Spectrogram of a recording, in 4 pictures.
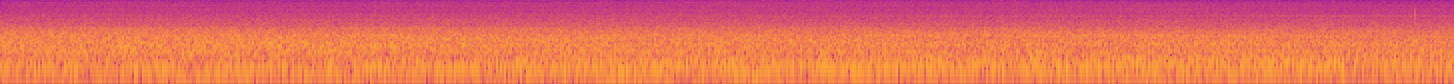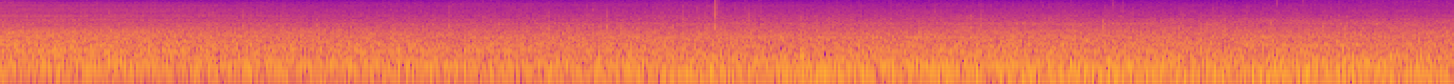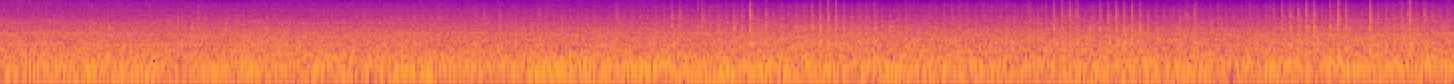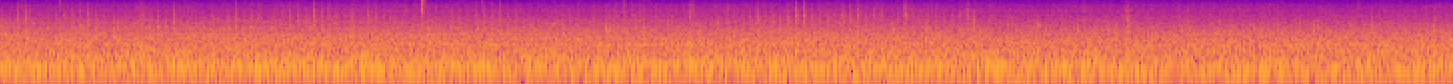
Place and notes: The sound of the impressive machinery that rotates and sweeps the wheel as it cuts it to coal seam.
